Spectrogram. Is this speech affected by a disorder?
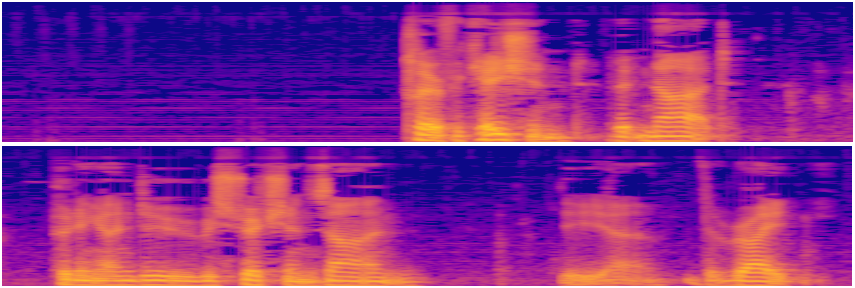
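Yes: Parkinson's; may appear very nervous due to Parkinson's; may stumble over words.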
